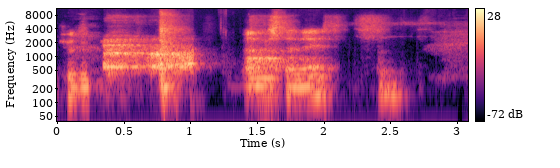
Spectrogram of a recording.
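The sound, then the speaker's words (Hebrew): A dog barks in a few loud bursts in the background, with short pauses between them, while voices may be talking at the same time. “כן, כן, אז רגע, אני אסגור את הדלת שהוא לא ינבח.”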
